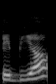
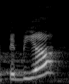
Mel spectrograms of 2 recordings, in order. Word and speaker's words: tibia: ticket cricket maybe um so tibia all right or it is rhyming with dibia all right and this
